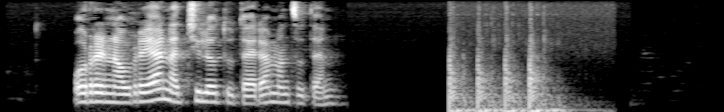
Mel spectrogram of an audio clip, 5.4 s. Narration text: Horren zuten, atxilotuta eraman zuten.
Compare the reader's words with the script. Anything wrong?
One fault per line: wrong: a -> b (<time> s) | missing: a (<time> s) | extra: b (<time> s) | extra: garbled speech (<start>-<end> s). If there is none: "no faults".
wrong: zuten -> aurrean (0.9 s)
